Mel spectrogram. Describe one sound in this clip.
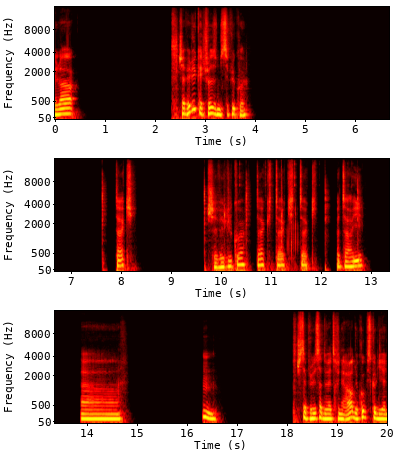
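A young man speaks calmly into a close microphone, in bursts with pauses.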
